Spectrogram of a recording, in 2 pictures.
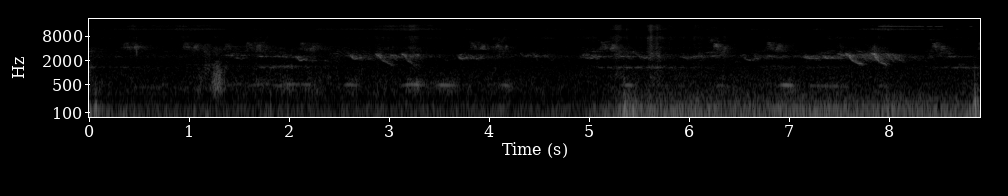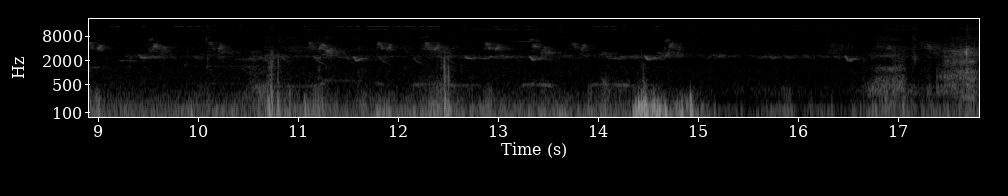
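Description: Faint birds chirping in the background, many short repeated chirps. Occasional low rumbles come in from about five seconds in, the loudest a little before the end.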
